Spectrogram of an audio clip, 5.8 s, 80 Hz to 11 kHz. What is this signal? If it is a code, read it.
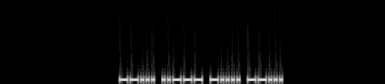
Morse code, heard as a keyed tone, about 30 wpm, 700 Hz. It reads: 7267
